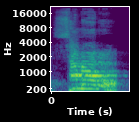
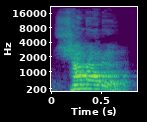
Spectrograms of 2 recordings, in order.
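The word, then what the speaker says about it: שָׁמַר: 샤마르. 뭐 발음은 조금 우리가 이상할 수 있어요. 히브리 사람이 아니니까. 다시 한번. 샤마르.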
